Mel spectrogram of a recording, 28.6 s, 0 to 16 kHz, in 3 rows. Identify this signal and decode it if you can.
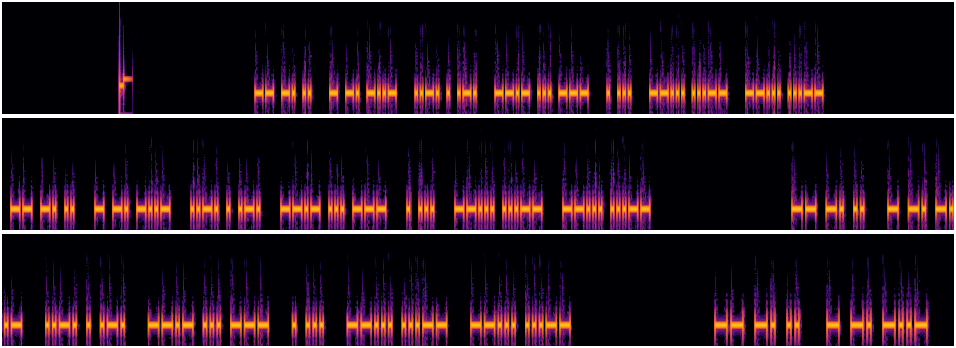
Morse code, heard as a keyed tone, about 40 wpm, 700 Hz. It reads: MNI TNX FER QSO ES 73 73 MNI TNX FER QSO ES 73 73 MNI TNX FER QSO ES 73 73 MNI TNX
